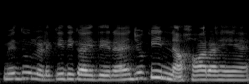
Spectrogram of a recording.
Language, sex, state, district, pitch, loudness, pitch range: Hindi, female, Bihar, Darbhanga, 225 Hz, -26 LUFS, 210-255 Hz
